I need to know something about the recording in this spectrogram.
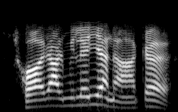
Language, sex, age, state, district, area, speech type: Maithili, male, 30-45, Bihar, Saharsa, rural, conversation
